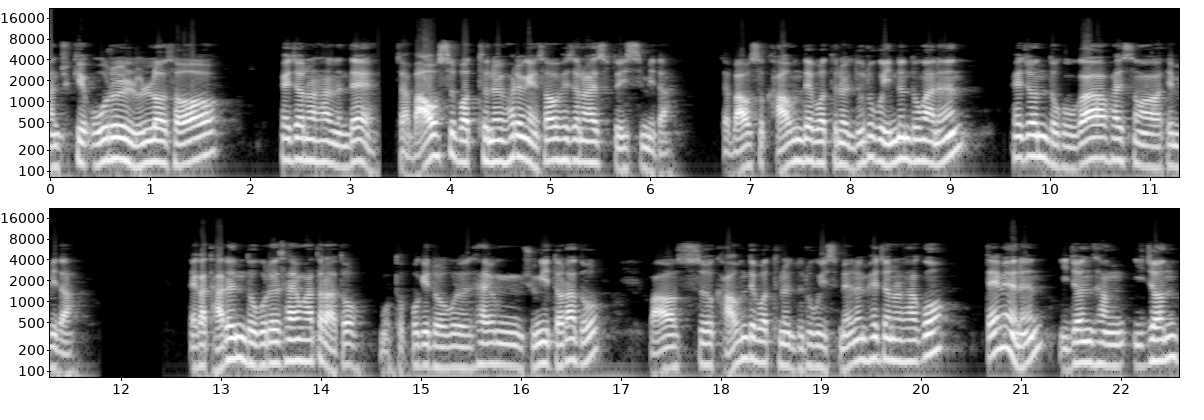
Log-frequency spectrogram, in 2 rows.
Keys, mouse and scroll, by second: 1.0 o, 1.6-3.1 drag, 5.4 space, 9.2 middle click, 9.9 middle click, 10.3 middle click, 10.9 middle click, 11.1 middle click, 14.7 z, 18.1 middle click, 18.4 middle click, 18.9-20.1 middle drag, 20.3 middle click.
